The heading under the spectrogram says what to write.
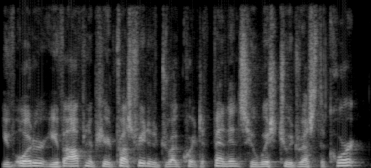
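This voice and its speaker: A man hosting a livestream as an attorney, reading court documents aloud and commenting casually, his voice tiring and going hoarse. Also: a little high, quick pace, darkish tone. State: losing his voice.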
